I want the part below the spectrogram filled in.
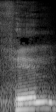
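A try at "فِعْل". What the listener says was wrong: উচ্চারণটা কি ফেল নাকি ফিল? ফিল, ফিল।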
